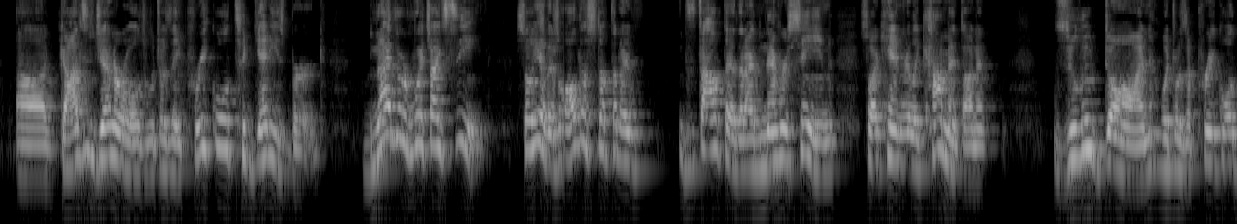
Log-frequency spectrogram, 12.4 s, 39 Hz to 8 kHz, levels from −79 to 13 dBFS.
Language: English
